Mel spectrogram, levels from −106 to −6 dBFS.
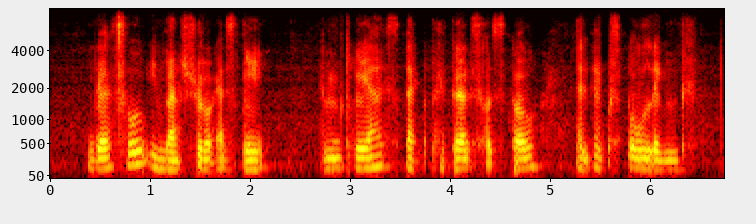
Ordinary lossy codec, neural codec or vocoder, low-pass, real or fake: Opus, 24 kbps; codec, 24 kHz, 1.5 kbps, HILCodec; 7.2 kHz; fake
